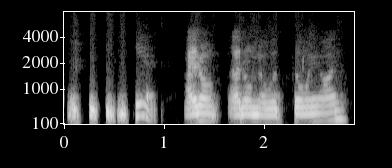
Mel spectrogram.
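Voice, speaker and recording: Board member on a remote call; the audio is muffled and breaking up, the voice is flat, and the sound is tinny and dry. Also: medium pitch, a little fast, no echo. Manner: hesitant, with frequent "um". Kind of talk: meeting discussion.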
